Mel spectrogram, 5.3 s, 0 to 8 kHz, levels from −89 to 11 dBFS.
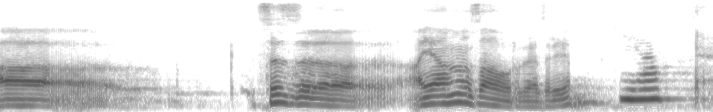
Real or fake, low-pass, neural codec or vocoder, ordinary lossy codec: fake; 7.2 kHz; codec, 16 kHz, 4 kbps, FreqCodec, larger model; none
